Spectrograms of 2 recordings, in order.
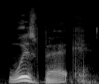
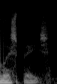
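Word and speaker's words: Wisbech: Whisbeck, which is actually pronounced Whiz Whizbe Beach.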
